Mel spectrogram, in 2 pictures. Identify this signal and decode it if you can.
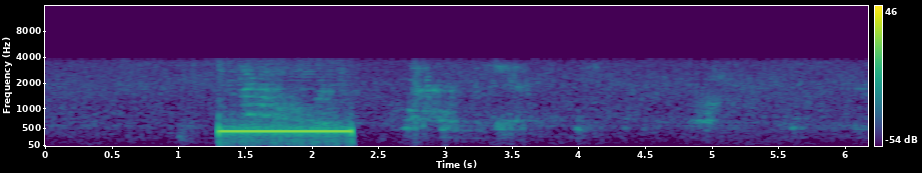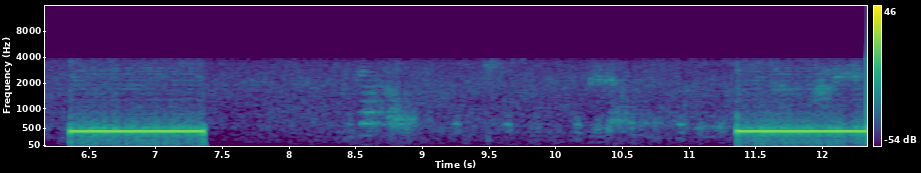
Ringback tone (Europe, 425 Hz), with speech.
